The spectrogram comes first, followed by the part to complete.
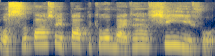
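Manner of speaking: very high, tearful voice that breaks. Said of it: "女儿抱的那个新衣服就哭了".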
